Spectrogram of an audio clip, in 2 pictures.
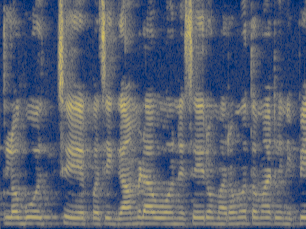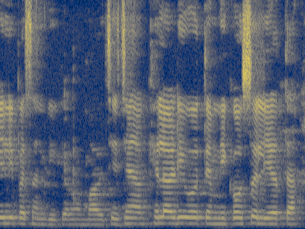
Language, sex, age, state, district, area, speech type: Gujarati, female, 18-30, Gujarat, Junagadh, rural, spontaneous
